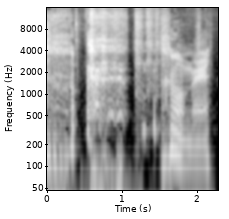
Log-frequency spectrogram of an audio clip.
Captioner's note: pair laughs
